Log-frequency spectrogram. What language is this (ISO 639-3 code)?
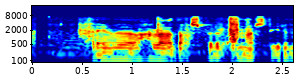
isl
